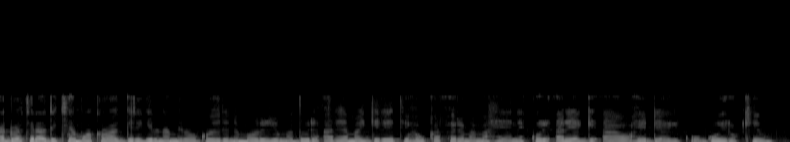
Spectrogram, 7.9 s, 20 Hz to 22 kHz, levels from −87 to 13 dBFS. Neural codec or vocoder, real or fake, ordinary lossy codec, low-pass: codec, 16 kHz, 6 kbps, DAC; fake; none; 7.2 kHz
